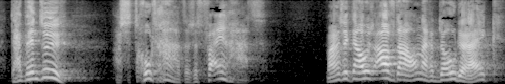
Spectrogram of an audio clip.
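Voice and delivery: high, loud, rising cry to God; impassioned psalm prayer. Acted.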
